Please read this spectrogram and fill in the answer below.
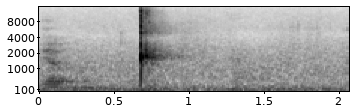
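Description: A single sharp click about two-thirds of a second into a quiet pause, with a faint trace of a man's voice just before it.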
